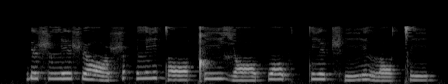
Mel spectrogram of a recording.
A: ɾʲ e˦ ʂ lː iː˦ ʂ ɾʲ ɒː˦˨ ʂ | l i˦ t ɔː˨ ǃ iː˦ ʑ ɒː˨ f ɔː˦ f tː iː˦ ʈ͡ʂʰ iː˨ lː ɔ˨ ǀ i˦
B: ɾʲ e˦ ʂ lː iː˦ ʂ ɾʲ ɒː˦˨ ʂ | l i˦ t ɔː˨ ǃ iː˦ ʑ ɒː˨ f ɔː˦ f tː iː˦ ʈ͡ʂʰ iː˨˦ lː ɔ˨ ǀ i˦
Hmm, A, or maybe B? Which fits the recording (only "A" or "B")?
B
